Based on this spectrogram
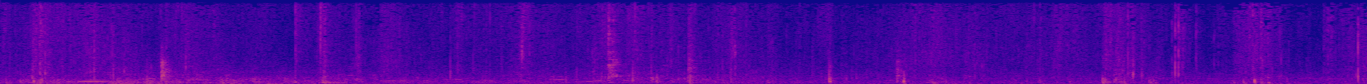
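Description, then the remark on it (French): Birds chirp faintly outdoors, partly masked by irregular footsteps on the ground and a steady background hiss. “Je sais pas si vous entendez les oiseaux.”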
